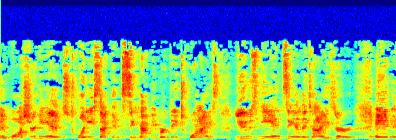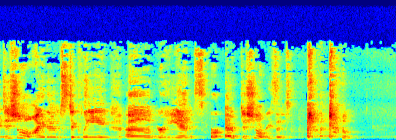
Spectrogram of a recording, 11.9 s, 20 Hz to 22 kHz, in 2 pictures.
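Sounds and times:
speech: 0.2s - 11.3s
person coughing: 10.5s - 11.3s.

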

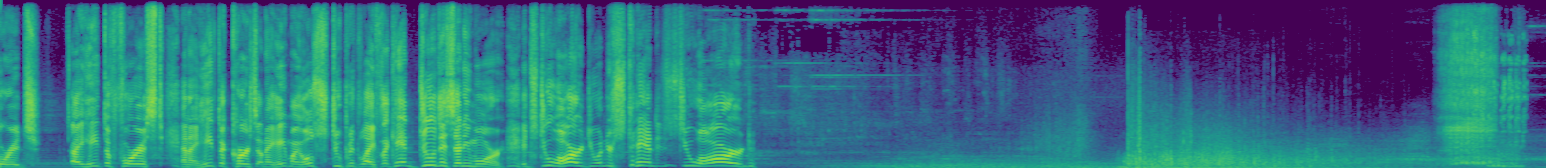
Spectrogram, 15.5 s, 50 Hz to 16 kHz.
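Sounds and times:
speech: 0.0s - 7.7s
low rumbling buildup: 8.4s - 15.4s
heavy explosion with roaring rumble: 9.2s - 15.3s.

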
